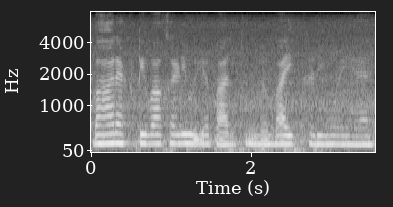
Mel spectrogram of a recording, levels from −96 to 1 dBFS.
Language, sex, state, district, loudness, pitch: Hindi, female, Haryana, Rohtak, -14 LUFS, 180 Hz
